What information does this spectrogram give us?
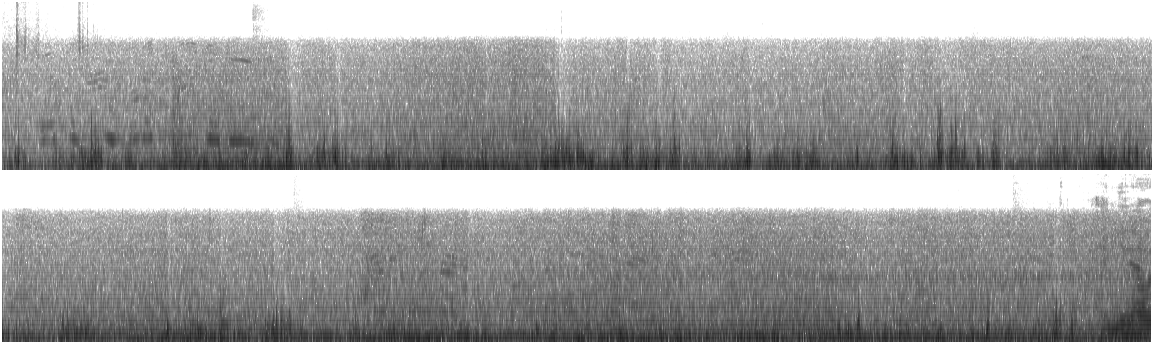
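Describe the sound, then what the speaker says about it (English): Motorboat ride through Venice toward the Rialto area on an overcast day, a steady broadband engine and water rush with wind buffeting the microphone throughout, continuous and fairly loud, with voices talking over it. "this is the trip we took on the motorboat"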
